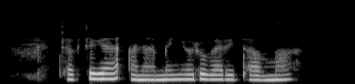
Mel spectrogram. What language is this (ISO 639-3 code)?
kln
